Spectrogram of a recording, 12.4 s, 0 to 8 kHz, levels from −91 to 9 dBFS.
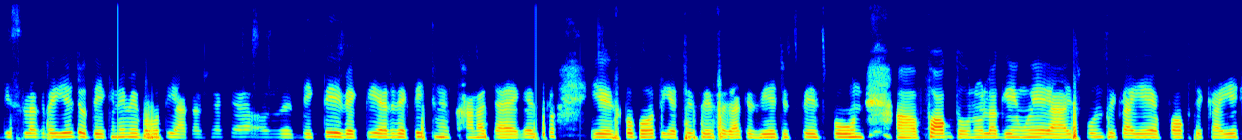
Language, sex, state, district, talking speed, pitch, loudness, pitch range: Hindi, female, Uttar Pradesh, Gorakhpur, 230 wpm, 190 Hz, -21 LUFS, 185-200 Hz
